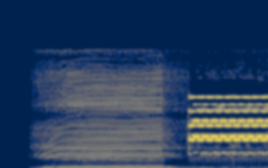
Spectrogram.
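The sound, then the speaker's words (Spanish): A telephone rings with a loud electronic ringtone. A low, drawn-out hum gives way to a bright, piercing high-pitched tone that continues steadily, with no voices. “ya estás donando el teléfono. No, no, contestes, no contestes.”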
